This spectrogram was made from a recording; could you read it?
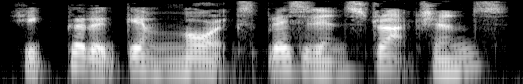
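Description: A woman's voice: low voice, moderate pace, no room sound, highs cut off. A woman voicing a grumpy, sarcastic male dwarf in a storybook, curt, muttering and growling.

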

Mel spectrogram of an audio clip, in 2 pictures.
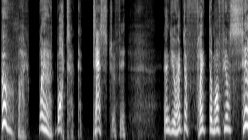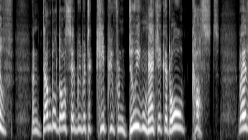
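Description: A man voicing a flustered, scolding elderly woman in an audiobook, exclaiming and fussing in a shrill, indignant way. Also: a bit bright, no echo, clean studio sound, exaggerated voice. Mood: flustered, impatient. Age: older.

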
